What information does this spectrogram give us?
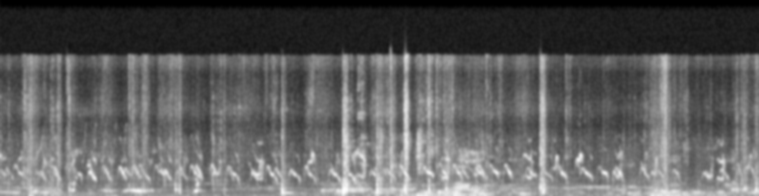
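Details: Group of francolin chicks during feeding, giving rapid, high, chirping peeps about one and a half per second each, voices overlapping into a continuous twitter with occasional sharp knocks.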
